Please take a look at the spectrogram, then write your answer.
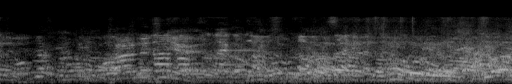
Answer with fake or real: fake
